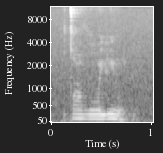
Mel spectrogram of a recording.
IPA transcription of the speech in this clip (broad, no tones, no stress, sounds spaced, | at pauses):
tˤ i ðˤ ũ vʲ õ p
